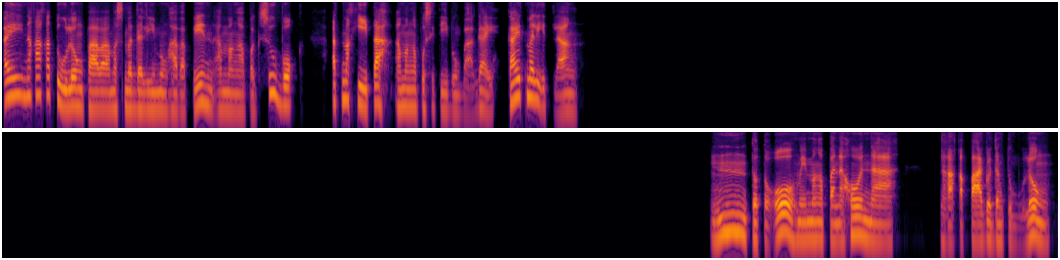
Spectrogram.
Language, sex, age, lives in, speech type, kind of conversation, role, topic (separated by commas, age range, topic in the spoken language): Filipino, male, 35-39, Philippines, read, expert-assistant, expert, Ano ang mga benepisyo ng pagtulong sa kapwa?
